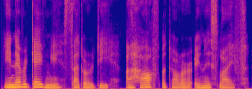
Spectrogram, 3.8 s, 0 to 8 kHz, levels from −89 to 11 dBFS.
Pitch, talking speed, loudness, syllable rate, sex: 190 Hz, 205 wpm, -18 LUFS, 4.8 syllables/s, female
